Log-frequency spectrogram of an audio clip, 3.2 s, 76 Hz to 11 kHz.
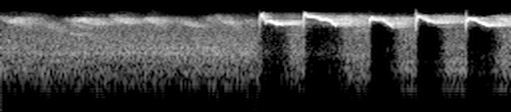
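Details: Captive bird, 9 December 2018, starts with soft, smeared chirping, then breaks into five loud, clean whistles that each slide down in pitch in the last second and a half.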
